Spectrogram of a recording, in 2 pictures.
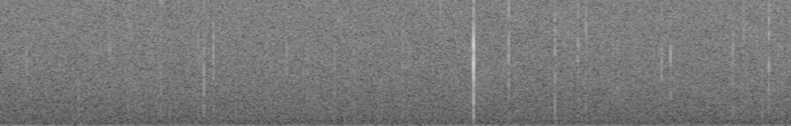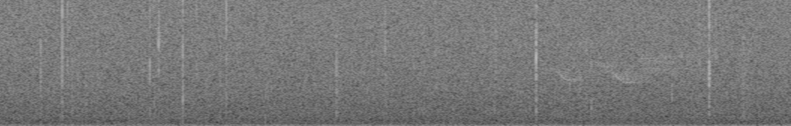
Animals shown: Black-throated Blue Warbler (Setophaga caerulescens)

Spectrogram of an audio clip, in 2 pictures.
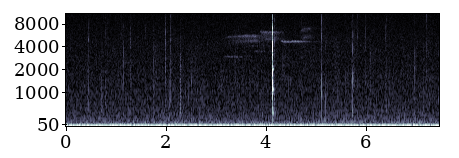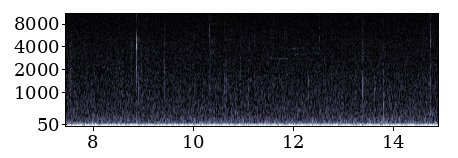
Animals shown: Hermit Thrush (Catharus guttatus), Black-throated Green Warbler (Setophaga virens)

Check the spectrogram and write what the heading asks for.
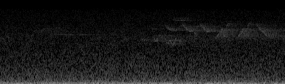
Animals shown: Red-eyed Vireo (Vireo olivaceus), Black-capped Chickadee (Poecile atricapillus), Chestnut-sided Warbler (Setophaga pensylvanica)

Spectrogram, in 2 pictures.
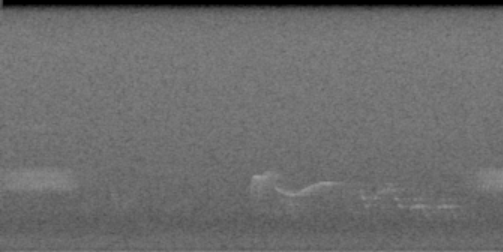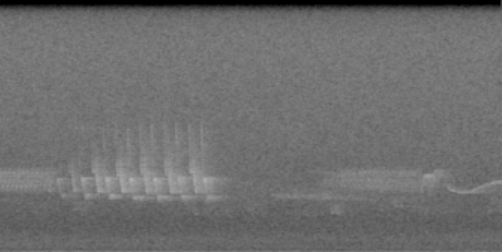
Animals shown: Eastern Wood-Pewee (Contopus virens), Ovenbird (Seiurus aurocapilla), Veery (Catharus fuscescens), Pine Warbler (Setophaga pinus), Hairy Woodpecker (Dryobates villosus)

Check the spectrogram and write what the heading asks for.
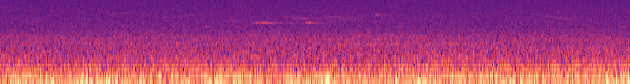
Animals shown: Blue Jay (Cyanocitta cristata), Hermit Thrush (Catharus guttatus)

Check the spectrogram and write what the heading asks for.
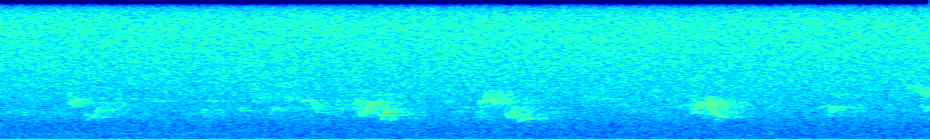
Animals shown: Red-eyed Vireo (Vireo olivaceus)

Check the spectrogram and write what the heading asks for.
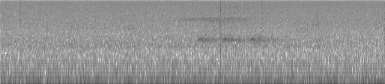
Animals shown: American Crow (Corvus brachyrhynchos), Pine Warbler (Setophaga pinus)

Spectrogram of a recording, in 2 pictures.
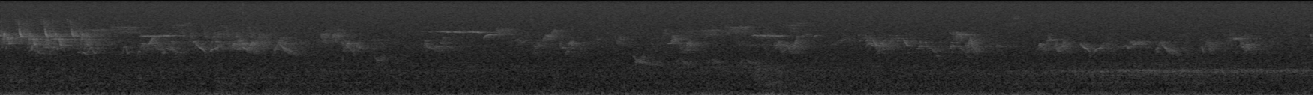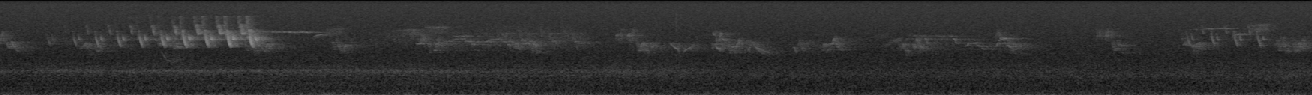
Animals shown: American Crow (Corvus brachyrhynchos), Veery (Catharus fuscescens), Ovenbird (Seiurus aurocapilla), Scarlet Tanager (Piranga olivacea), Black-throated Green Warbler (Setophaga virens), Red-eyed Vireo (Vireo olivaceus)

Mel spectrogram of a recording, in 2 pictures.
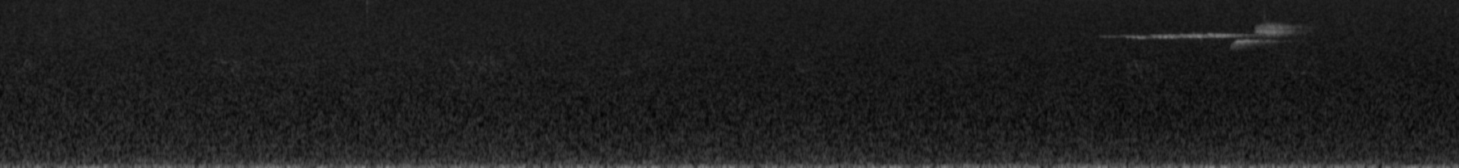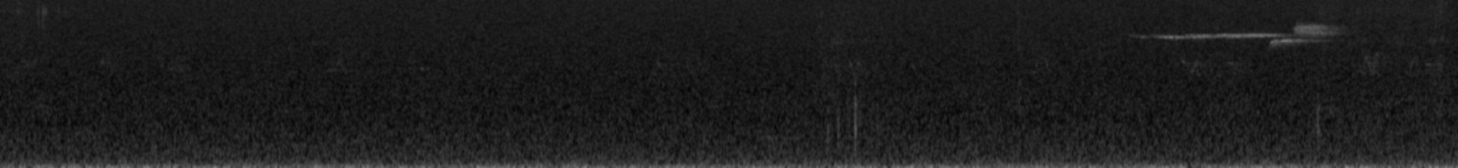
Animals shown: Black-throated Green Warbler (Setophaga virens), Red-eyed Vireo (Vireo olivaceus)

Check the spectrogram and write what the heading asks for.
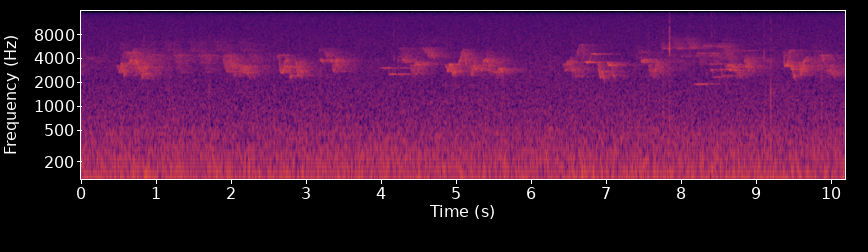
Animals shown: Red-eyed Vireo (Vireo olivaceus), Wood Thrush (Hylocichla mustelina), Ovenbird (Seiurus aurocapilla)

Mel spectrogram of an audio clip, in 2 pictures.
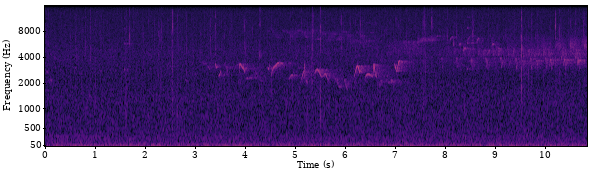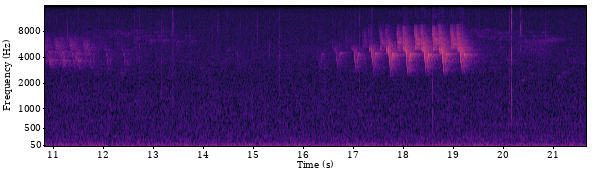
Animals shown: Ovenbird (Seiurus aurocapilla), Black-throated Blue Warbler (Setophaga caerulescens), Rose-breasted Grosbeak (Pheucticus ludovicianus), Black-and-white Warbler (Mniotilta varia)

